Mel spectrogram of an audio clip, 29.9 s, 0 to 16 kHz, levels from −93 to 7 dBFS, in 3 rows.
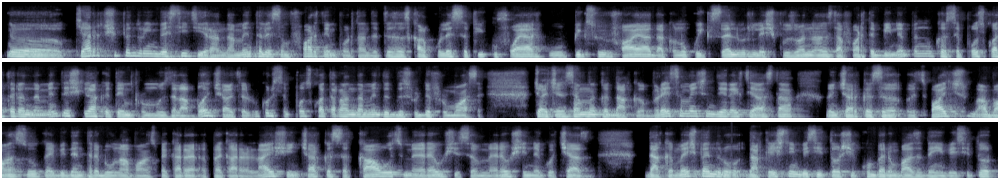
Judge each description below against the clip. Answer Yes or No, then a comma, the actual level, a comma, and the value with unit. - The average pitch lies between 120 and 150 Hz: No, low, 110 Hz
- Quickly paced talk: Yes, fast, 200 wpm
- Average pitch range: Yes, average, 4.1 semitones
